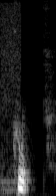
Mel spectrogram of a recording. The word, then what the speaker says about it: coupe: coupe, Coupe. It's C-O-U-P-E. Coupe. 44. Listen again to these words. Is the final E pronounced? Date, vide, coupe. The answer is no.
